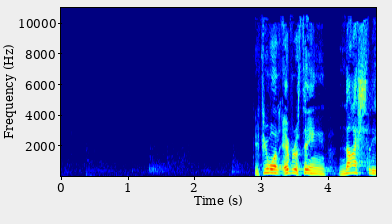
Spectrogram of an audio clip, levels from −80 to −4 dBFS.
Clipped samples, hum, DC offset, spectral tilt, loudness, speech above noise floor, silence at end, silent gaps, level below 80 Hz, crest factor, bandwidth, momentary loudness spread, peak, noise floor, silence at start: under 0.1%; none; under 0.1%; -4.5 dB/octave; -25 LUFS; 46 dB; 0 s; none; -82 dBFS; 22 dB; 11 kHz; 11 LU; -8 dBFS; -72 dBFS; 2.9 s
